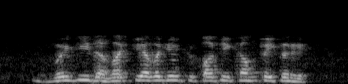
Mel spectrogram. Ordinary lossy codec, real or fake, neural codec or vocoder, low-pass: AAC, 16 kbps; fake; vocoder, 44.1 kHz, 128 mel bands, Pupu-Vocoder; 7.2 kHz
